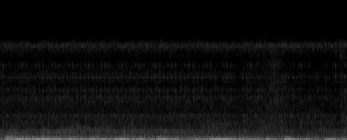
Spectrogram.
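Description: A low tune of held and gliding notes, played by a computer spinner-wheel game while the wheel spins.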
